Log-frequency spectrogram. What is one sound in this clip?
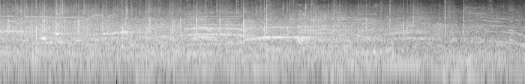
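An audience cheers and chatters loudly in a large hall.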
